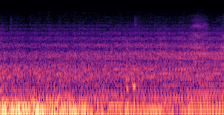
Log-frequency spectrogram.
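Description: Low, steady rumbling drone of a dark suspense music cue, easing off slightly toward the end.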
